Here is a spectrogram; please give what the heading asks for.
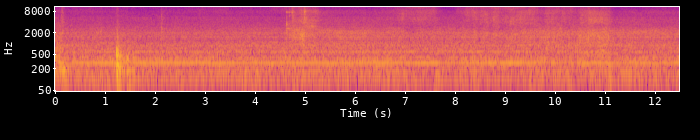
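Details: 1972 Electrolux Z310 cylinder vacuum after cleaning very dirty fans and greasing bearings, formerly very noisy: soft steady hum at one even pitch under some rubbing and handling noise; motor runs quietly, normal running.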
